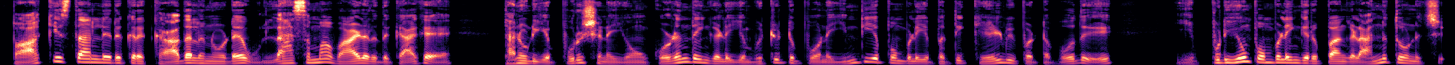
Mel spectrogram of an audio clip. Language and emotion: Tamil, disgusted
